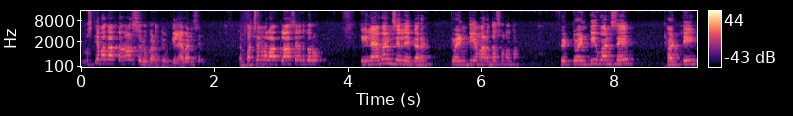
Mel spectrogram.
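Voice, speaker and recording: Working through a math lesson step by step, a high-voiced man poses questions and then supplies the answers. His pace is normal and his tone a bit bright, while a faint hiss runs under the low-quality recording.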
